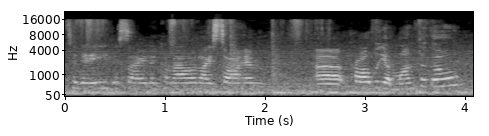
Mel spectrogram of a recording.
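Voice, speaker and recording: Speech moves at a fairly quick pace over music in the background. Audible room echo surrounds it. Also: woman. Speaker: gardening hobbyist streamer. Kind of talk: casual live-stream chat. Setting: greenhouse, live stream. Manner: loud.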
